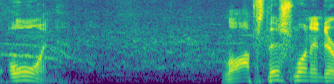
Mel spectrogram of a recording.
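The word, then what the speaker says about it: Eoghan: for a strike mcgarry his first name is spelled e-o-g-h-a-n and pronounced owen lofts this one into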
